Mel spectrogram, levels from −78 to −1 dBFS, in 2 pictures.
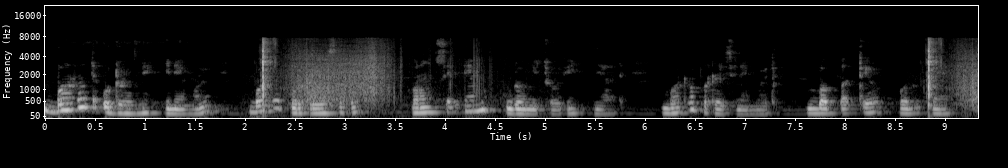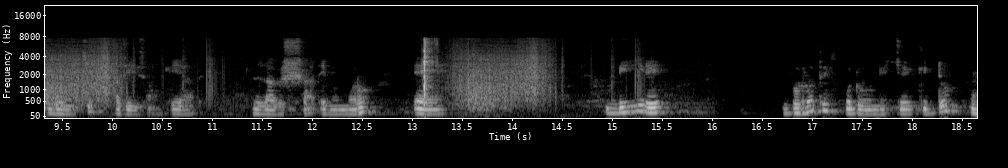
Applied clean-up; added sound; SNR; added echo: none; Fire; 2 dB; reverberation time 0.4 s.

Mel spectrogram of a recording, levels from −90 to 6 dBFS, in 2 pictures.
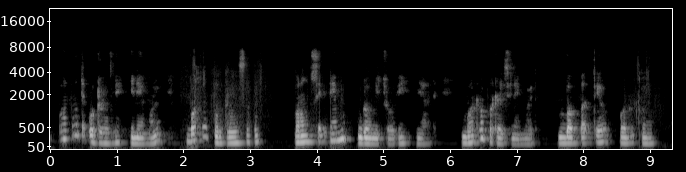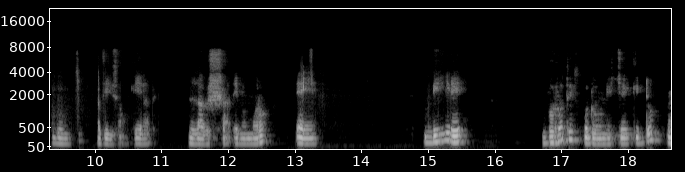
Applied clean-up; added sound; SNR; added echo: neural mask model DeepFilterNet 3.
